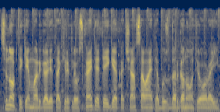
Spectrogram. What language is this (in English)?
Lithuanian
